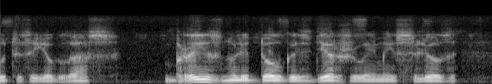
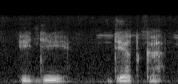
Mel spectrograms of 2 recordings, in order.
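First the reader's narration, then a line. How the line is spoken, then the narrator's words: Whisper. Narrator (Russian): сказал ей шепотом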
